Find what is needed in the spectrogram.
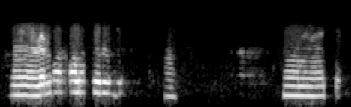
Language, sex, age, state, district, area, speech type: Kannada, female, 30-45, Karnataka, Bangalore Rural, urban, conversation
